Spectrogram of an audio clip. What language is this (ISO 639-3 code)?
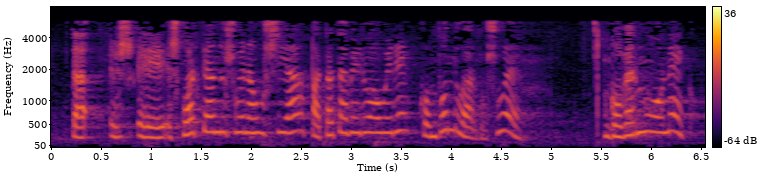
eus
